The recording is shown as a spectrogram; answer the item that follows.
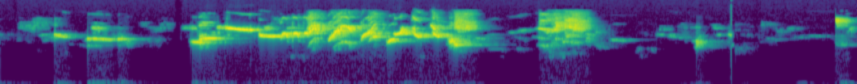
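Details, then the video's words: A female Oriental magpie-robin calls to provoke males: a few short isolated notes, then a dense three-second burst of varied whistles and harsh notes, followed by scattered single chirps. "kicau burung kacer memanggil - pancingan kacer agar bunyi"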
